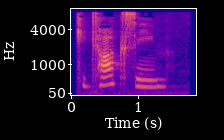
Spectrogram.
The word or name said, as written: ketoxime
